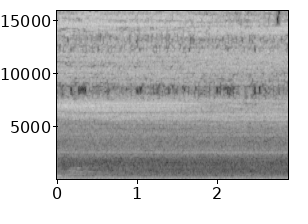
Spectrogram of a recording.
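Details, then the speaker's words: Brand-new narrow-gauge KTR 450 at factory inspection, air pressure built up: loud, steady hiss; air leaking at a solenoid that was not even tight and moved, to be tightened. "I hear it. Sounds like it's coming from one of these solenoids. Let's see. That one's not even tight. That could be our whole problem."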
